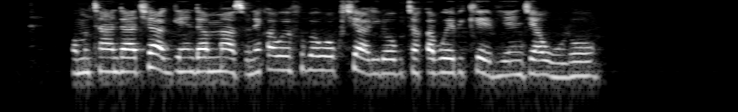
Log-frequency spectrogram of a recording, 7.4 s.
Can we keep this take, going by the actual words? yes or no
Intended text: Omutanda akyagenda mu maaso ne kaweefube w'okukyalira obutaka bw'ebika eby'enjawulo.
yes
